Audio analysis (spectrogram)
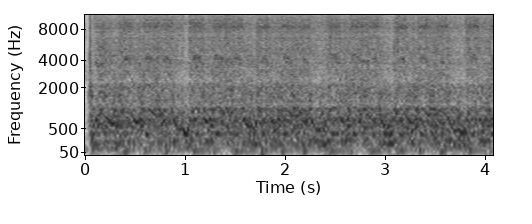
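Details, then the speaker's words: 1961 GMC 305 V6 cranking before its first start in years, after fixing a troublesome wire, with a low battery. Strong, steady cranking with an even beat and no catches; compression sounds good and even. "I have just had a wire that was giving trouble but you hear it turn over here"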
